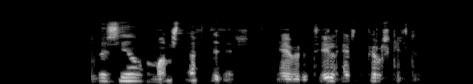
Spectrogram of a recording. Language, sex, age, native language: Icelandic, male, 30-39, Icelandic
